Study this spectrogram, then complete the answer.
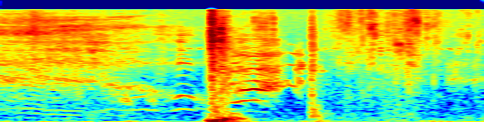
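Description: A knife strikes flesh with a thud.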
